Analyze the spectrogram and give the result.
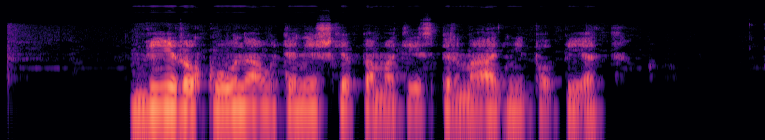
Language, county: Lithuanian, Telšiai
